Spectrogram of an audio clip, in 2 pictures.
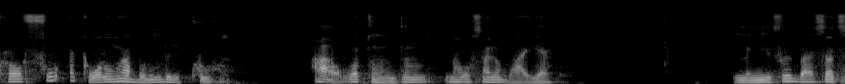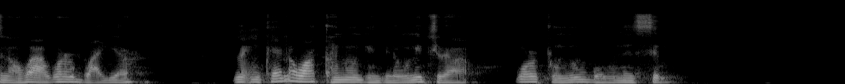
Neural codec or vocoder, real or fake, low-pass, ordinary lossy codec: codec, 44.1 kHz, 2.6 kbps, SNAC; fake; 10.8 kHz; AAC, 48 kbps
